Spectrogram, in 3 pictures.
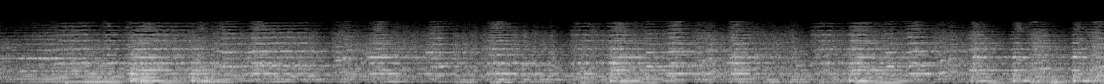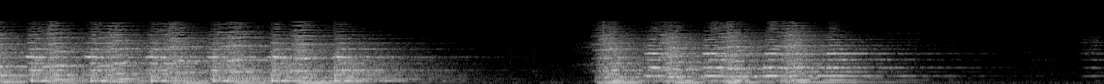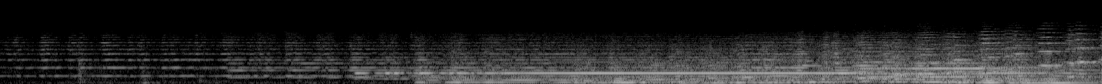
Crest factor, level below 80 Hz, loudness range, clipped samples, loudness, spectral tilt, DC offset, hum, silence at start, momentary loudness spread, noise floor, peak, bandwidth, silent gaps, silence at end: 20 dB; -38 dBFS; 13 LU; under 0.1%; -20 LUFS; -6 dB/octave; under 0.1%; none; 0 s; 13 LU; -63 dBFS; -2 dBFS; 8 kHz; none; 0 s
